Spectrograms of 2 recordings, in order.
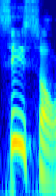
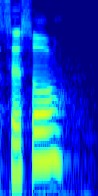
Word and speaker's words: Cecil: It's Cecil, right? Not Sisle.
